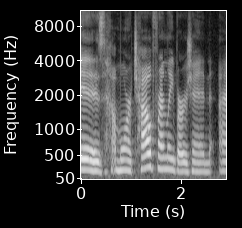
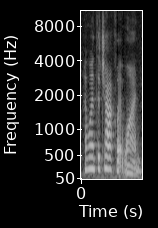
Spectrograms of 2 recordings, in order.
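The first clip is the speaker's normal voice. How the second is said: soft modelling voice; 3 semitones higher, 7 dB quieter, faster than usual. Shown as a demonstration.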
